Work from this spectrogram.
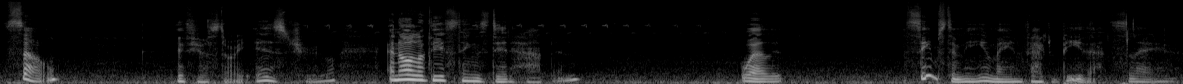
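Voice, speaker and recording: A woman's voice: a bass voice, very animated, slow pace, gravelly, pauses often, a little mellow, slight background noise, exaggerated voice. A woman acting a bold, teasing Nordic warrior in an intimate ASMR roleplay, with a Nordic accent and a playful, confident manner. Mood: earnest, ambitious.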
